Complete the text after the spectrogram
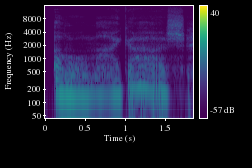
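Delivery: slow breathless whisper of wonder; a stunned slow whisper; awed whisper. Retold or imitated. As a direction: hush it out, slow and amazed. Awed at seeing [name] descend.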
